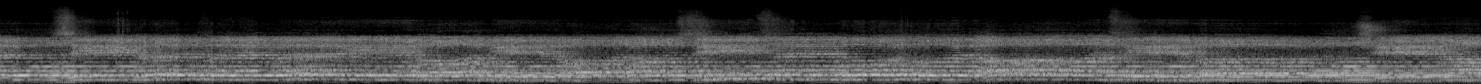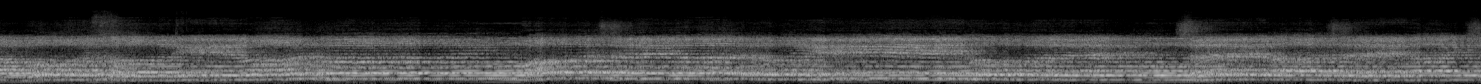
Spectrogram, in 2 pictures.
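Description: Background music: a choir singing slow, sustained church chant.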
